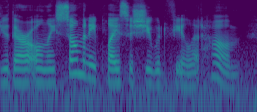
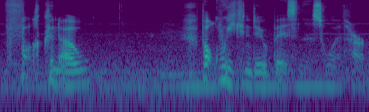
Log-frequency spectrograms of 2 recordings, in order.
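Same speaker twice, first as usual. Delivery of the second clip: put-on gruff old man; 5 dB quieter than usual. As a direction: play the weary old drifter, half whispering.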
